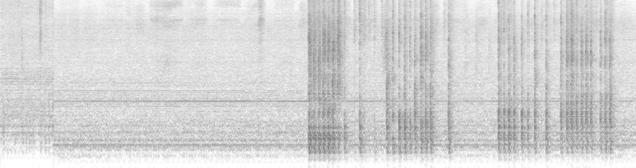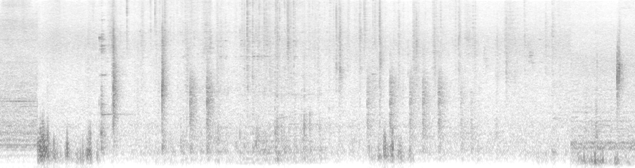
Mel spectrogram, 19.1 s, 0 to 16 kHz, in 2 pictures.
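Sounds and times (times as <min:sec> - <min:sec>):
machine tool motor running: 0:04.6 - 0:10.1.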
